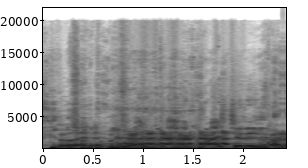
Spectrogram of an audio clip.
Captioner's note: all laugh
